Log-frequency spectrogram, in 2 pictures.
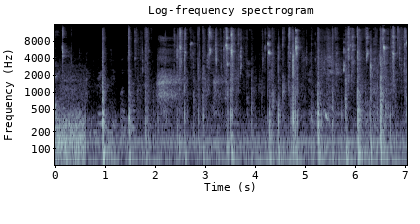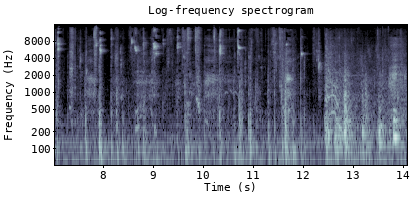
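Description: Boxing gloves landing punches in quick, irregular smacks during a sparring scuffle, with a voice yelling near the end.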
